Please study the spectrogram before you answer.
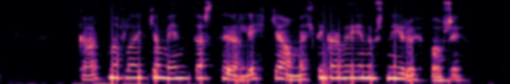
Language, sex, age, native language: Icelandic, female, 50-59, Icelandic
